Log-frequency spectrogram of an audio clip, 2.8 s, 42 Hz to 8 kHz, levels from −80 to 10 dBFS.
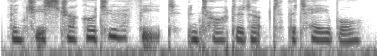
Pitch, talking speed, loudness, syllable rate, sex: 200 Hz, 255 wpm, -20 LUFS, 6.2 syllables/s, female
